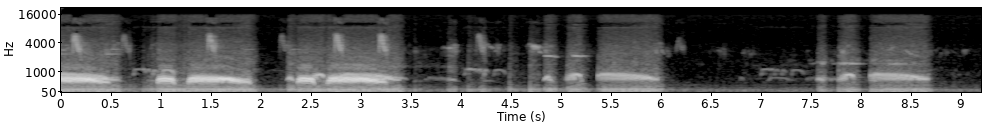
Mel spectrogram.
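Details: Spotted dove coos played to lure wild doves into a trap: clustered short and long hollow coo notes early on, then quieter scattered coos, with a constant low background hum.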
